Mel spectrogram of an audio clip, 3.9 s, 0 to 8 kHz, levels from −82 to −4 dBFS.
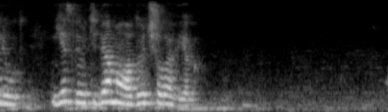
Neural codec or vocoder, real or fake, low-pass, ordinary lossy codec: none; real; 7.2 kHz; Opus, 16 kbps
